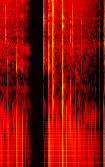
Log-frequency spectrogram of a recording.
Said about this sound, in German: Die sind super. Mhm. Die sind ein bisschen wie Snickers. Aber nicht so ins Mikro schmatzen live.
